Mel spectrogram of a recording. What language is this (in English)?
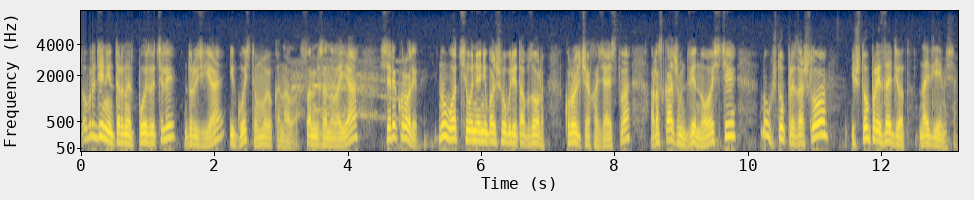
Russian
